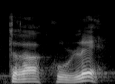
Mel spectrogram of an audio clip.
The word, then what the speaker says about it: Dracula: So what he meant to write was the Romanian pronunciation, which is Dracule. But in Romanian that's spelled with an E, but not Dracula. But it was somehow changed into that, and now it's universally known as Dracula, which really should have been pronounced Dracule to begin with.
